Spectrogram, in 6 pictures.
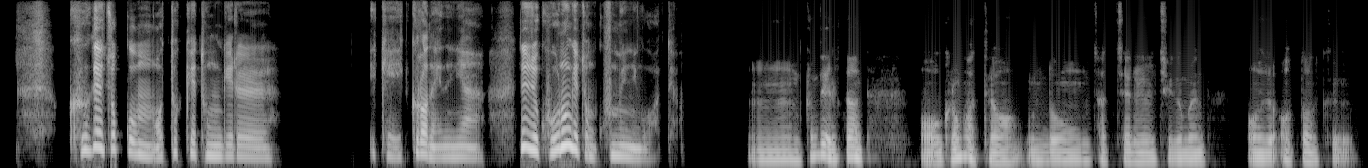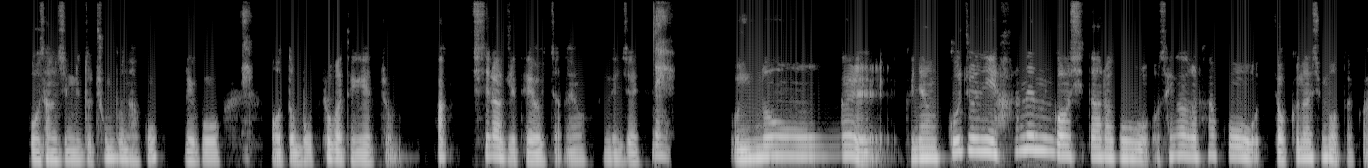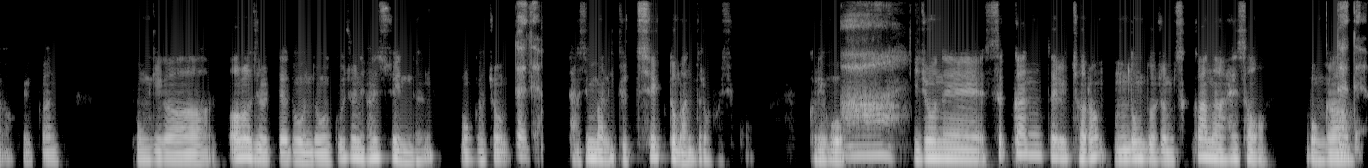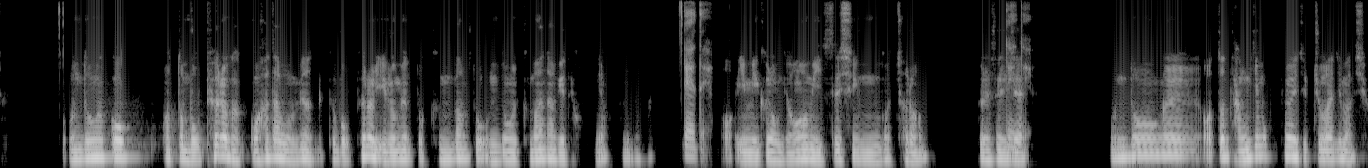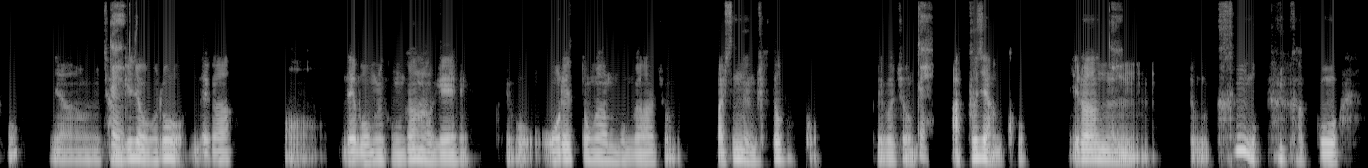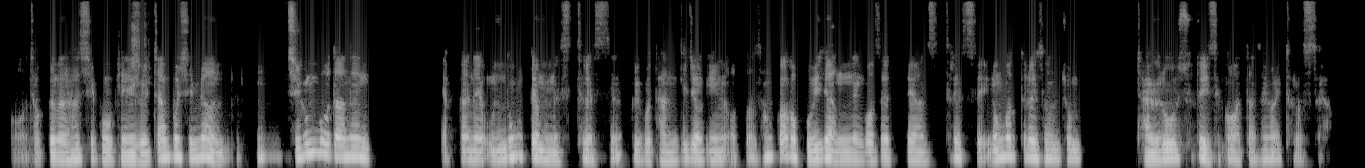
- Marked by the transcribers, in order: other background noise; unintelligible speech; laughing while speaking: "목표를"
- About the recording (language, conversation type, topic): Korean, advice, 동기부여가 떨어질 때도 운동을 꾸준히 이어가기 위한 전략은 무엇인가요?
